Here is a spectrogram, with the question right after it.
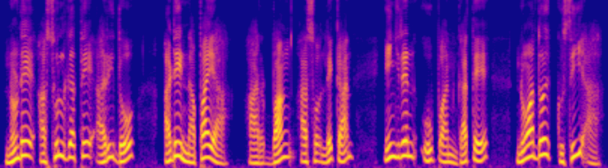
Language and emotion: Santali, surprised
